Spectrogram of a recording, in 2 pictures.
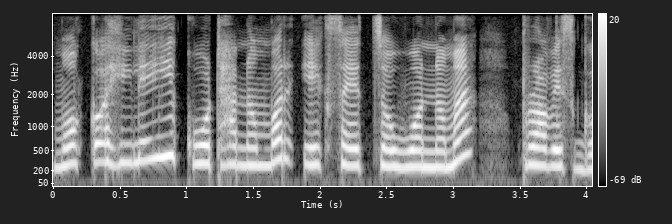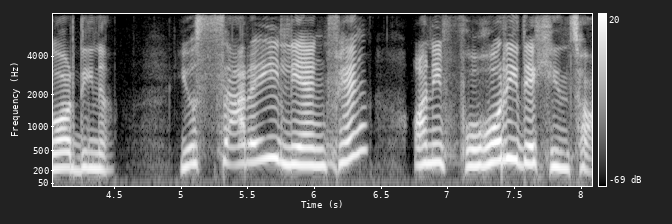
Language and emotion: Nepali, disgusted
